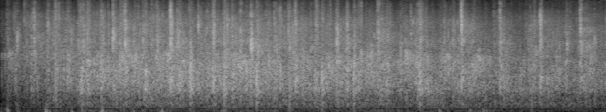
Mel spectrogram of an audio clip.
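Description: A crowd at a worship gathering applauds steadily for about six seconds, clapping for Jesus, many hands clapping in a dense, even patter at a fairly strong, constant level with no voices standing out.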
